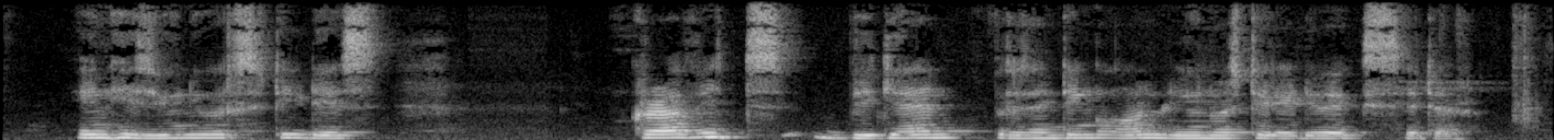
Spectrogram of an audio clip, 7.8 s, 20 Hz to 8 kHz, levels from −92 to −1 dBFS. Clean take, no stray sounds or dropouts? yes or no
yes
